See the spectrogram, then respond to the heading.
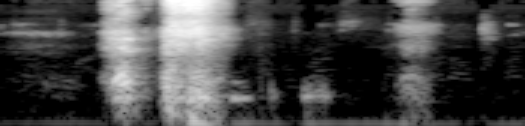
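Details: A single sharp sneeze: a quick intake, then an explosive hissing burst, followed by faint breathing sounds.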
